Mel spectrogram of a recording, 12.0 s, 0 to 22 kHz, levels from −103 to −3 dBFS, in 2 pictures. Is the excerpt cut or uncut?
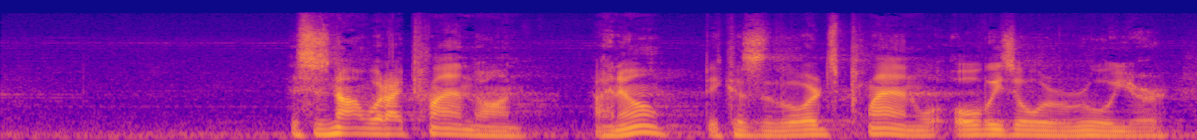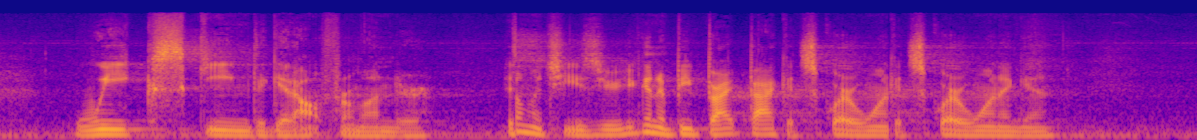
cut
